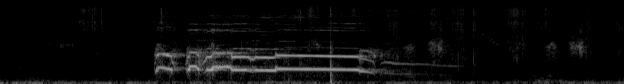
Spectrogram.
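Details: Chicken (Gallus gallus domesticus), crow.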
